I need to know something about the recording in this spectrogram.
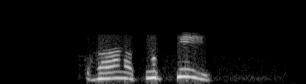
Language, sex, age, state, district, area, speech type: Hindi, female, 60+, Uttar Pradesh, Sitapur, rural, conversation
